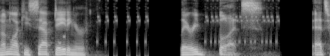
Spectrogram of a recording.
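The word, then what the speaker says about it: Butz: arrested was an unlucky sap dating her Larry butts that's right Larry butts actually it's pronounced boots at my best friend since grade school the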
